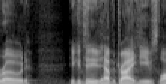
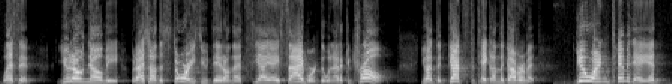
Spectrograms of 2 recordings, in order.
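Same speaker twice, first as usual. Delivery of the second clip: much higher, urgent pleading voice; desperate caller; 11 semitones higher, 5 dB louder than usual. A narrator's reading. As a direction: press her urgently. Tracy voiced on phone.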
